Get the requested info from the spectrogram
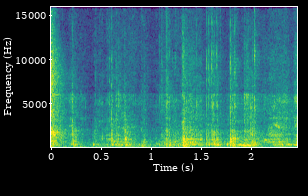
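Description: Clear plastic blister packaging being handled and pried at, giving irregular light clicks and crinkles.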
